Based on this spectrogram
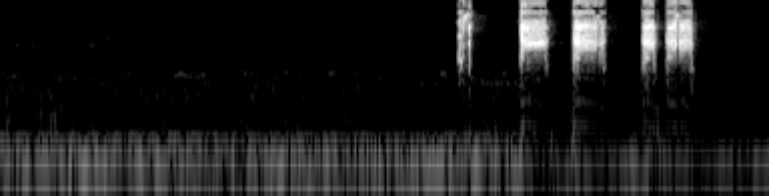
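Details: Kala teetar, or black francolin, of the Laka antique breed: after nearly three seconds of low rumble, one loud phrase of five scratchy, grating notes, the last two run closely together.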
